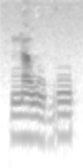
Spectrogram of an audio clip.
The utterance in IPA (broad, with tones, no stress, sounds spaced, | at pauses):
n ã˧ w u˨ b u˧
